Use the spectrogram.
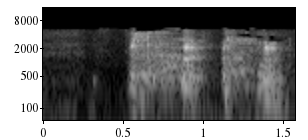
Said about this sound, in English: Coughing, wheezing.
